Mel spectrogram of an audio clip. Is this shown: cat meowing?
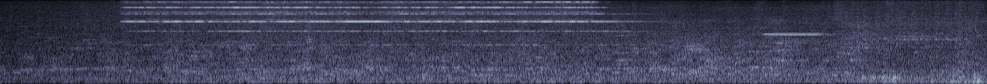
no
